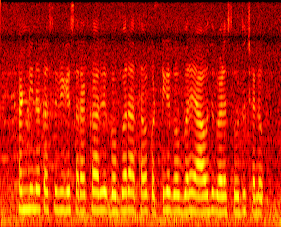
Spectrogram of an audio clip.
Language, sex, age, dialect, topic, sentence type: Kannada, female, 18-24, Dharwad Kannada, agriculture, question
